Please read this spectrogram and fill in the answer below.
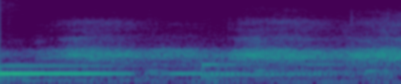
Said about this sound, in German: Ja, langsam wird es still hier an der Isar. Es ist dunkel geworden. Hunderte Krähen sitzen hier auf dem Baum Sie haben ihren Schlafplatz gefunden und sind bereit für die Nachtruhe in der Gruppe. In der Gemeinschaft fühlen sie sich sicher.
